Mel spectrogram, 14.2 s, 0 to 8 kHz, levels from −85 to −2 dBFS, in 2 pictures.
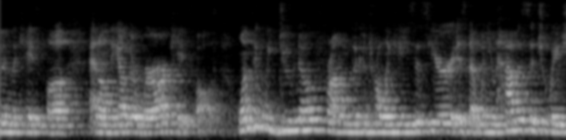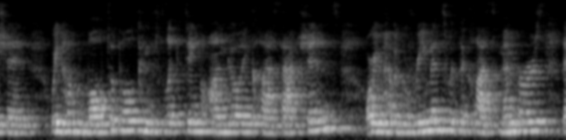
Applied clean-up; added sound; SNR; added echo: none; none; none; reverberation time 0.8 s.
